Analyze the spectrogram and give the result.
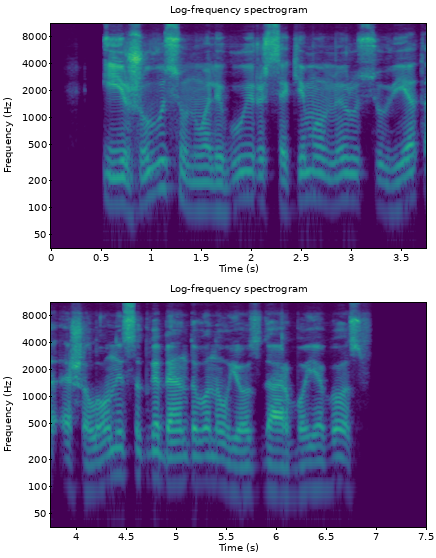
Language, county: Lithuanian, Kaunas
